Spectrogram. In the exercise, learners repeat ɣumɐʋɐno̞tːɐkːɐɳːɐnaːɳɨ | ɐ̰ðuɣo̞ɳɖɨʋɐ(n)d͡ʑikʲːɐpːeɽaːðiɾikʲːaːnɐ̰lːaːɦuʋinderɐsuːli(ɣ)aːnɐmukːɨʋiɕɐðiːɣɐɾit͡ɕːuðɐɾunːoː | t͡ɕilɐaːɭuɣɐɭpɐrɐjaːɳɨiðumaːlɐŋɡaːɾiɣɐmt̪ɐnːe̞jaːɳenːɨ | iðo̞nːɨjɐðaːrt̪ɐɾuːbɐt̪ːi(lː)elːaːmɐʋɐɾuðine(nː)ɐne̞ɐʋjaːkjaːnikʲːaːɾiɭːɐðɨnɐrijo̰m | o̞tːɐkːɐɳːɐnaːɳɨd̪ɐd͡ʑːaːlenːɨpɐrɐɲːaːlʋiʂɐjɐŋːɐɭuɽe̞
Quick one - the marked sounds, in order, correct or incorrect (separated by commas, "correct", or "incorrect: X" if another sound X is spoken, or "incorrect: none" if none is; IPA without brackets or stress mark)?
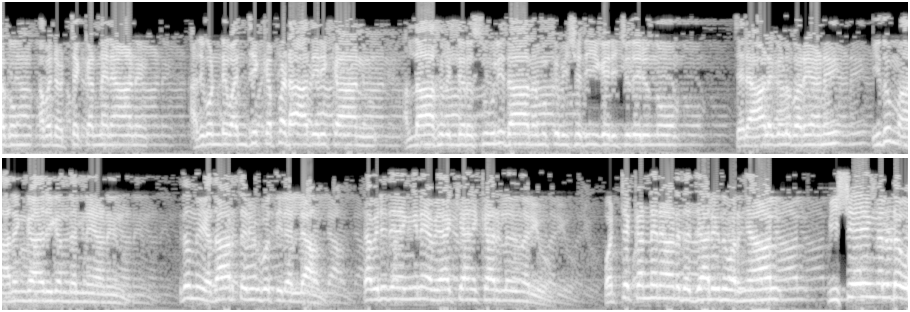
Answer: incorrect: ɲ, incorrect: ð, incorrect: l, incorrect: ŋː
